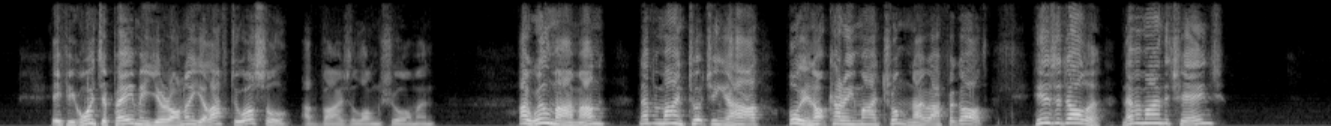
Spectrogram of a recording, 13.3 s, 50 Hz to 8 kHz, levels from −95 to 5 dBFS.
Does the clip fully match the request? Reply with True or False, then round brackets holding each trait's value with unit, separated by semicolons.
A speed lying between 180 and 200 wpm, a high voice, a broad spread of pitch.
True (185 wpm; 210 Hz; 6.2 semitones)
